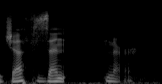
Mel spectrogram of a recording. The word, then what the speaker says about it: Zentner: This month, we're going to be discussing The Serpent King, which is the first novel from Jeff Zentner. Is that how you say his name? – Yes.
